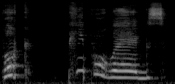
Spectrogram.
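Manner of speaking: high, slow delighted; delighted mother. Acted. Mother lifting the blanket, high slow delight. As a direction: coo over the baby. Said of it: "and said".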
